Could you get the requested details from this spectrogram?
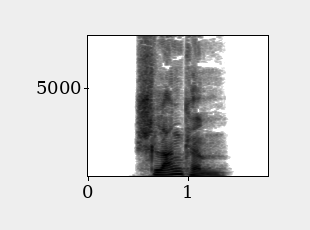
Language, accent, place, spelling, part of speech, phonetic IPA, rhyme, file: German, Germany, Berlin, schlankem, adjective, [ˈʃlaŋkəm], -aŋkəm, De-schlankem.ogg
- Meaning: strong dative masculine/neuter singular of schlank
